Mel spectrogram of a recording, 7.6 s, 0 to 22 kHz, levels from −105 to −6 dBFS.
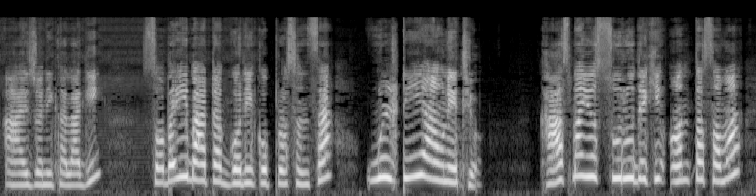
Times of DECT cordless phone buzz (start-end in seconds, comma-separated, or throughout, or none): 0.00-2.62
